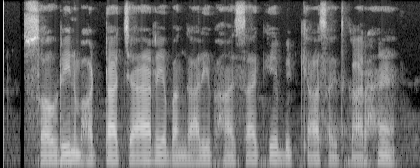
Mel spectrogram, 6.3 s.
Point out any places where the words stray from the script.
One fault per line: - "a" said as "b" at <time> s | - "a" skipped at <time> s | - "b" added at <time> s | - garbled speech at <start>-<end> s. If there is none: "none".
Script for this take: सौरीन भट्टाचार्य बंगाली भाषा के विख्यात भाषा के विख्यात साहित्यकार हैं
- "भाषा के विख्यात" skipped at 4.8 s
